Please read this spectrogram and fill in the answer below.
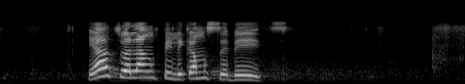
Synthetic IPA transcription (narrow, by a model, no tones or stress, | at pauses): jat͡sʼwɛlaŋ̩pʼɪlɪkʼamʊsebeːt͡sʼi̥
